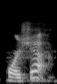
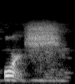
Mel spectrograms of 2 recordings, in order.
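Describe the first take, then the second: First: It is pronounced the original way. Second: It is pronounced the American way. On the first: The speaker calls it right. "When in reality, it's a Porsche" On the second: The speaker calls it wrong. "Americans would call it a Porsche"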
